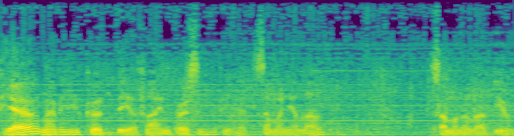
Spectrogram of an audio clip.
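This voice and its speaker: An American actor playing a disillusioned, stern Hollywood big shot in 1950s radio drama, with a sardonic way of talking. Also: male voice, a bass voice, moderate pace. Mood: bitter. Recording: noisy vintage 1950s radio recording.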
